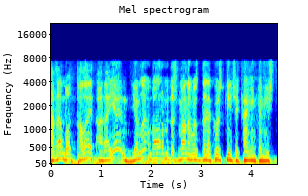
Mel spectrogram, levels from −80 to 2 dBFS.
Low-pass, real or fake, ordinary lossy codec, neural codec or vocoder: none; fake; none; codec, 16 kHz, 1.1 kbps, Voila-Tokenizer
